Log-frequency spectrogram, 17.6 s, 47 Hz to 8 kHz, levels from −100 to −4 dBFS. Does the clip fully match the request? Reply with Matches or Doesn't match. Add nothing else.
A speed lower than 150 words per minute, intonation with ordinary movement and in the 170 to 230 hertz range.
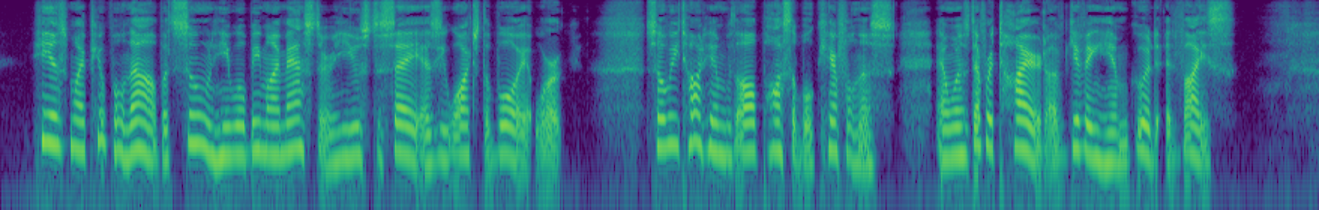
Matches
